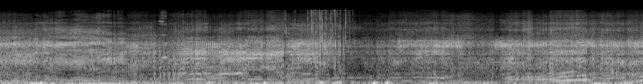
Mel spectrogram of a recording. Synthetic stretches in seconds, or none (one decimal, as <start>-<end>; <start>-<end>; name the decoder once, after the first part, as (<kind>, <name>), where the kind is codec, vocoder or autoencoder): 2.3-2.9 (codec, SNAC); 3.4-6.4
